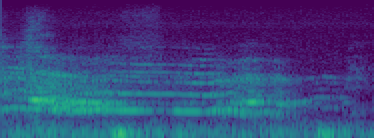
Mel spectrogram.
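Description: A child's drawn-out, high-pitched wail, held for nearly two seconds with its pitch sinking slightly. A low thump comes about three-quarters of a second in.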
